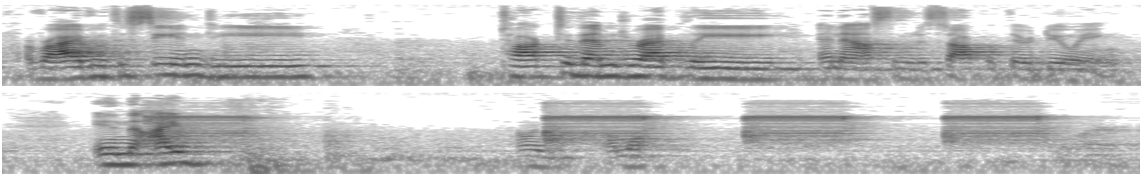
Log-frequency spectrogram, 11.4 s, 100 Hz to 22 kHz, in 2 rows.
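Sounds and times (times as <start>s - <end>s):
speech: 0.2s - 1.8s, 2.5s - 7.2s, 8.3s - 9.6s
fire alarm beeps: 6.4s - 7.2s, 8.4s - 11.2s.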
